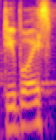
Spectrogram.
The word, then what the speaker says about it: Dubois: It's actually Scott Dubois, but that's quite all right, Andy.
